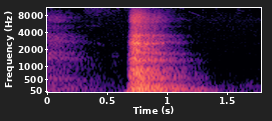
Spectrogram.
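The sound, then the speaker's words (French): A person audibly imitates a speaker catching his breath during a speech: a faint inhale, a short pause, then one loud, breathy exhalation like a deep sigh lasting under a second, with no speech. “quand, il parle, il reprend souvent son souffle comme souvent, je vous dirais à chaque minute, là, ils reprennent une respiration comme.”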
